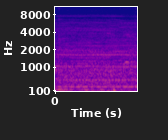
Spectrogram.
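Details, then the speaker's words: Stock cooling fans on a roughly $300 amplifier give a quiet, steady electronic buzz over soft fan air, with no change in pitch; noisy fans, to be swapped for quieter replacements. "and they've got that like electronic Buzz to them"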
